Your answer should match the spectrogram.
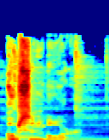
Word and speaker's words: Osunbor: And now, here is my conversation with Mr. Mo Osunbor of Facebook. – So, how do you say your last name? Osunbor? – Osunbor. But, Osunbor. You know, if we're back in Nigeria, yes, it's Osunbo.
